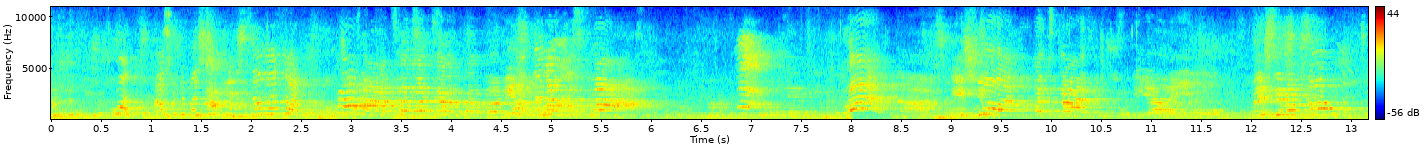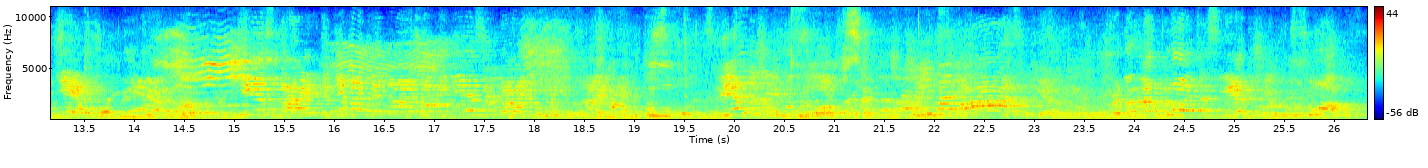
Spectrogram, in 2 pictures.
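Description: A man speaks in a deep voice in an echoing hall.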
